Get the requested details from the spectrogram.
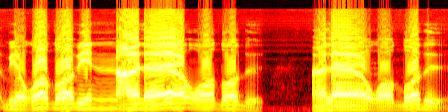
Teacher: Yang benar adalah tidak menambahkan hamzah dan dia harus memantul.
